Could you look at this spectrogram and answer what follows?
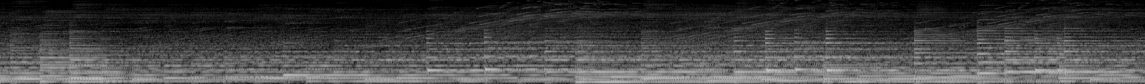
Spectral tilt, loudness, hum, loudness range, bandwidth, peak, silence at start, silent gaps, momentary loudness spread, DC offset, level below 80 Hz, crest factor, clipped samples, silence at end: -6 dB/octave; -23 LUFS; none; 4 LU; over 20 kHz; -6 dBFS; 0 s; none; 6 LU; under 0.1%; -52 dBFS; 16 dB; under 0.1%; 0 s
